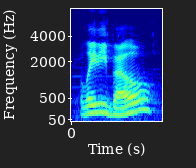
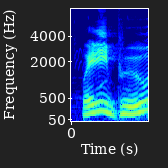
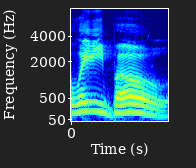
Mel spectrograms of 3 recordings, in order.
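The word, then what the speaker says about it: Lady Bow: mad he's big match lady boo it's not spelled boo if it was Lady boo they'd spell it like Boo what is your own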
